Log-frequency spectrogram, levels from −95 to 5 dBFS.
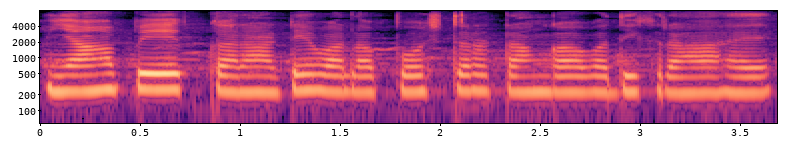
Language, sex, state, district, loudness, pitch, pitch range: Hindi, female, Jharkhand, Palamu, -15 LUFS, 230 Hz, 225-240 Hz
